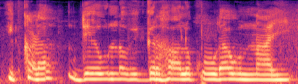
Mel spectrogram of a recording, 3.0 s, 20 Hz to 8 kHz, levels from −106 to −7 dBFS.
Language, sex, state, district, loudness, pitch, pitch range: Telugu, male, Telangana, Hyderabad, -12 LUFS, 195 Hz, 190-200 Hz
